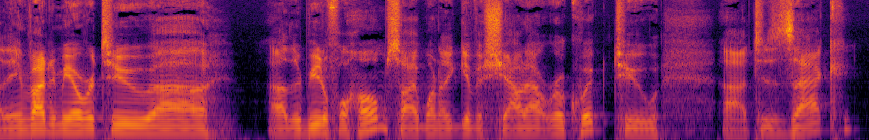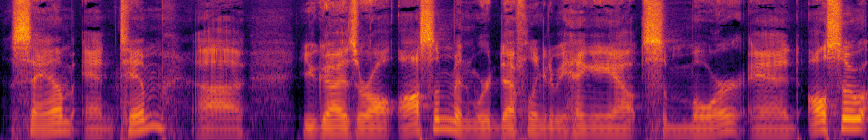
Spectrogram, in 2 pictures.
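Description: A man with a slightly raspy voice hosting a podcast in a casual, joking way. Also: medium pitch, darkish tone. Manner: joking, teasing. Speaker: podcast host.

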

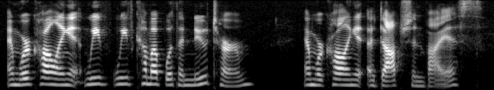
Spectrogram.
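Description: A woman's voice: lowish voice, steady tone, moderate pace, pushed and bright. A woman co-hosting a chat podcast, wry and joking, laughing at her own remarks. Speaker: podcast co-host.

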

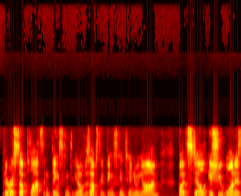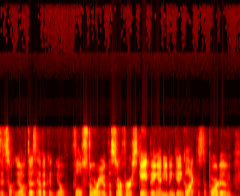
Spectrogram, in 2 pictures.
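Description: A man's voice: medium pitch, expressive, fast, slightly rough, lo-fi sound. A man hosting a podcast in casual talk, rambling and correcting himself as he goes. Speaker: podcast host.

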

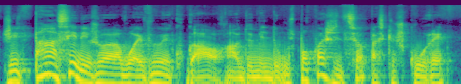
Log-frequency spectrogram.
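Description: Host, male, Quebec French accent, low voice with a lively, swinging delivery, solo chatty commentary. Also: fairly quick. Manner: chatty, asks "hein?" often, joking asides. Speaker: solo online show host. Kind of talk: casual solo commentary show.

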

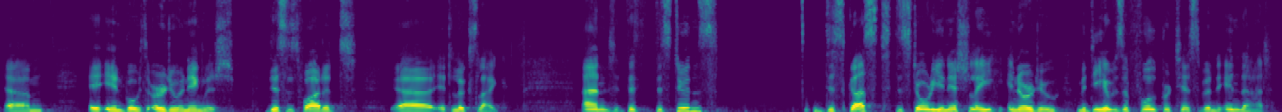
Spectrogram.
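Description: Measured male lecturer. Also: fairly high pitch, warm tone. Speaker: lecturer on multilingual education. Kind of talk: public lecture with examples.

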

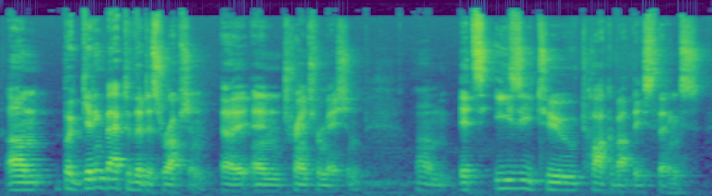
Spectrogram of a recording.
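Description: A man with a low voice hosting a relaxed interview. He asks questions conversationally and gives short, easy affirmations. The recording has a roomy echo. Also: a little slow, slight background noise. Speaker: interviewer, host.

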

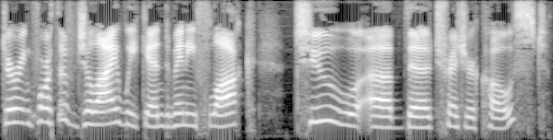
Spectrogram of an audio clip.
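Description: A woman reading the morning news headlines on a radio show, in a steady, measured delivery. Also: a little high, dry recording. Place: radio studio.

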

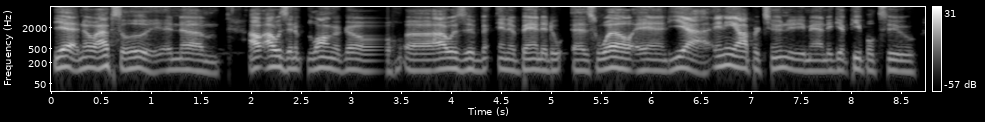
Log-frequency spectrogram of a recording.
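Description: A man's voice: medium pitch, steady tone, brisk, few pauses, no echo. A man hosting a podcast who talks casually and rambles, with many fillers and restarts. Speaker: podcast host. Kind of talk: casual interview.

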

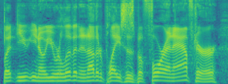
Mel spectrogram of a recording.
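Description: A man's voice: mid-range voice, quick pace, clear, resonant tone. A man in his fifties from California, co-hosting a casual morning radio chat and often repeating words as he starts a thought.

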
